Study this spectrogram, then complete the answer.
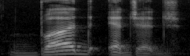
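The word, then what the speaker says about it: Buttigieg: my friend is sending me the how to pronounce it bud oh he doesn't say but it's bud edge edge don't buddy a judge but engines that's impossible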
